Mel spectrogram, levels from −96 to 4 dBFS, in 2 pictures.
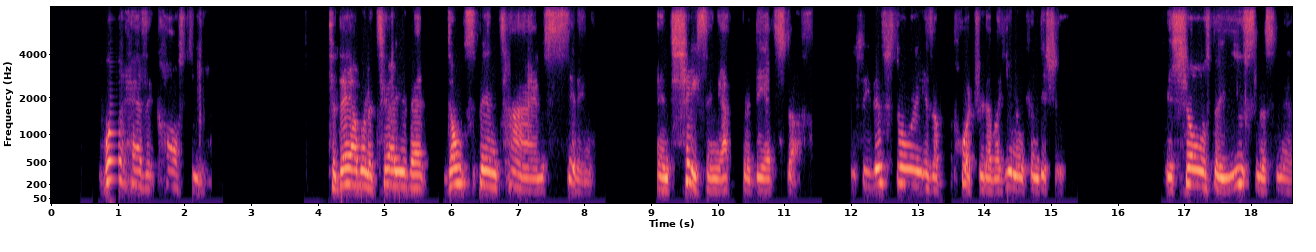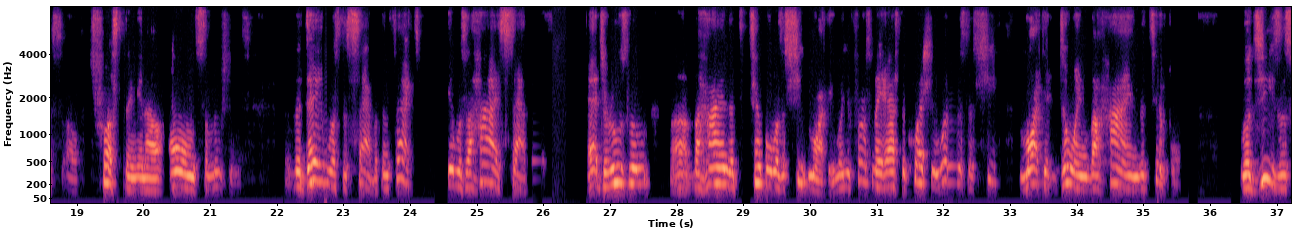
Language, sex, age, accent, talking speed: English, male, 50-69, American, 130 wpm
